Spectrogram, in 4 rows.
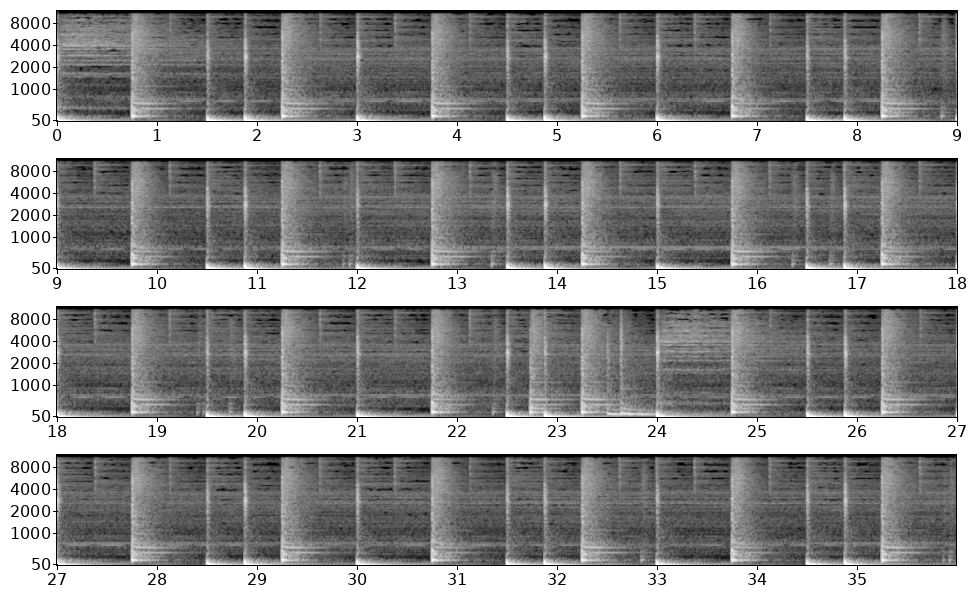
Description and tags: Song3 DRUMS Do 4:4 80bpms
beat, loop, bpm, 80, HearHear, Do, blues, Drums, Chord, rythm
